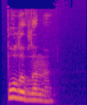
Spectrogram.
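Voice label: "пулывлыны", Komi, female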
